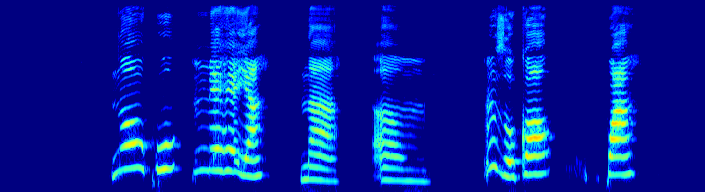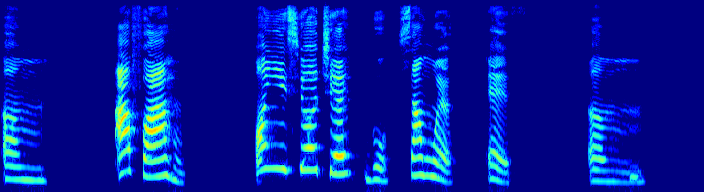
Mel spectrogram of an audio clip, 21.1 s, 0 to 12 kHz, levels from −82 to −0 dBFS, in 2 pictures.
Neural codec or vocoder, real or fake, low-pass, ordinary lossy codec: none; real; 10.8 kHz; Opus, 32 kbps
